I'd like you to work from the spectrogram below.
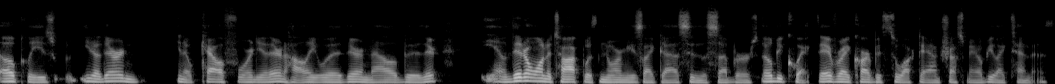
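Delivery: ordinary delivery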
